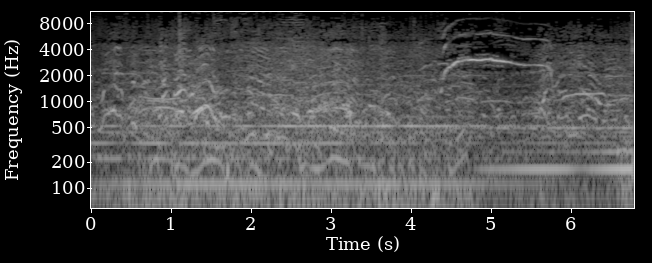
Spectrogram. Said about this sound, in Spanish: Lo que escuchamos son decenas de personas tratando de cruzar la frontera entre Ucrania y Polonia tan solo un día después de que comenzaran los ataques de las tropas rusas.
